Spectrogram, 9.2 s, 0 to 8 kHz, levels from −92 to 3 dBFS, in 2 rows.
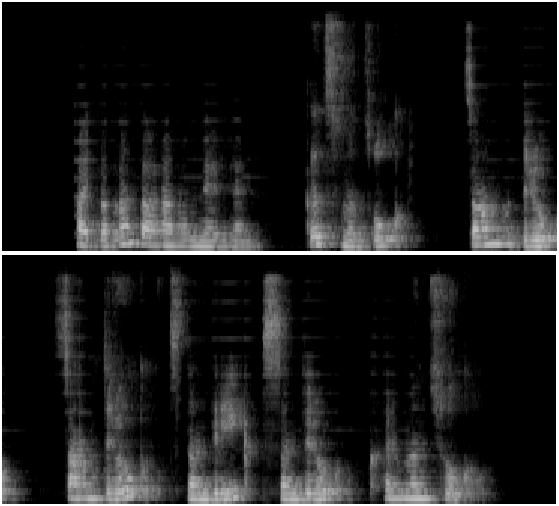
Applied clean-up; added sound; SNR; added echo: neural mask model DeepFilterNet 3.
